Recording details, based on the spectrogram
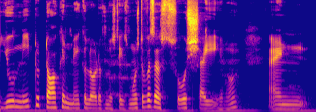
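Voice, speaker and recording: A man with a South Indian accent speaks at a moderate pace. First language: Tamil. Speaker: podcaster. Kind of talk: solo podcast monologue. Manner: casual, with fillers and self-corrections.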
